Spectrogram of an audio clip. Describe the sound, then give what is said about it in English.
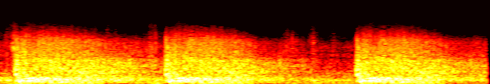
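Gunshots fired back during a gunfight aboard a small train rocking over uneven rails: three loud, sharp blasts, each trailing off in a long, rumbling decay. “The bullet struck a log beside my arm. I felt a splinter tear my cheek, and I fired back.”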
